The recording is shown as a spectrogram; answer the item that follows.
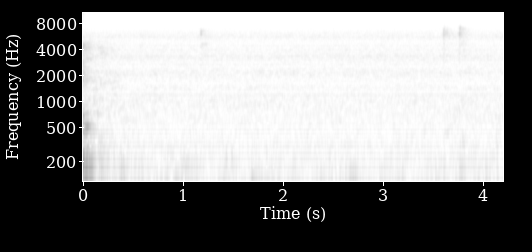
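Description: Quiet room tone with a few faint, short clicks: one about a second in and two in quick succession near the end.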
